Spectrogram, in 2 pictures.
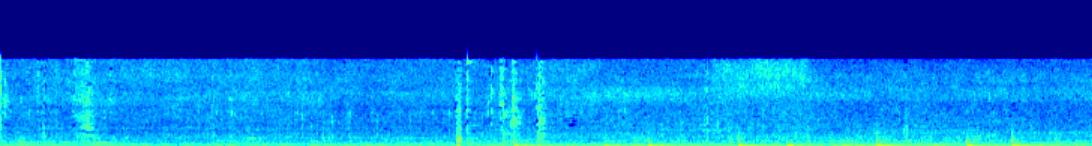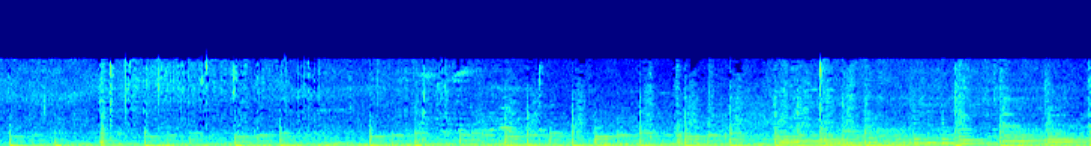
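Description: Background music with steady tones, joined about three seconds in by a regular bass beat, over the faint sizzle of batter-coated egg biscuits deep-frying in hot oil.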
